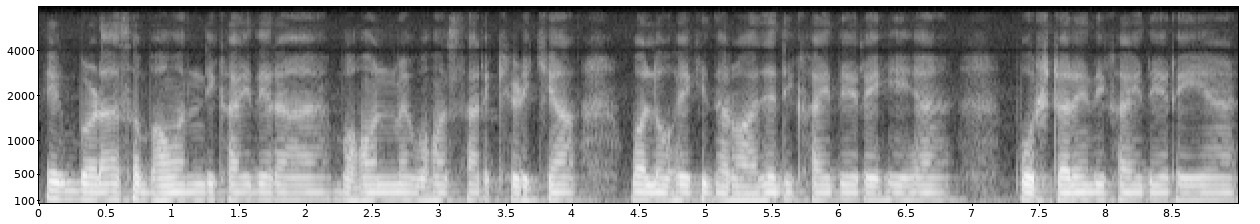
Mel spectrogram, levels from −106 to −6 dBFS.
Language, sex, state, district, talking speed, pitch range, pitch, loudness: Hindi, male, Goa, North and South Goa, 175 wpm, 110-115 Hz, 115 Hz, -18 LUFS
